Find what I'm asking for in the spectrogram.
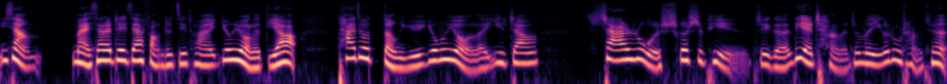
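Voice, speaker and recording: Her pitch swings very widely as this woman talks over a silent background in a very clean recording. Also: medium pitch for a woman, moderate pace. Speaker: podcast co-host. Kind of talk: casual business news chat.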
